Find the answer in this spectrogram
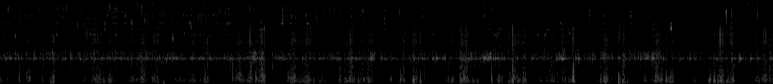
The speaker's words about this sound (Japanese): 耳の中すっきりするって。そうでしょう。これだけシュワシュワしてればね。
